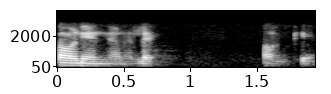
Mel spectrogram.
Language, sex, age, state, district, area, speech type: Malayalam, male, 18-30, Kerala, Thrissur, rural, conversation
